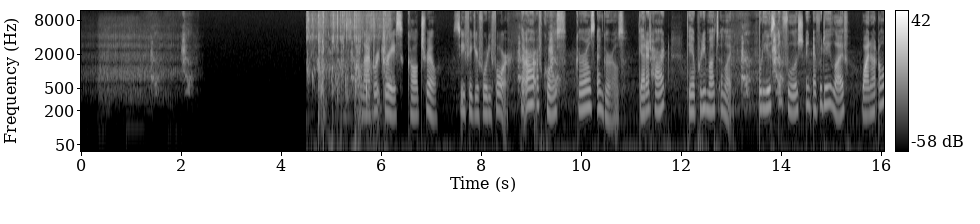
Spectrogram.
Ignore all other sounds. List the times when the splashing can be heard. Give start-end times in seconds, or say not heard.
4.5-6.2.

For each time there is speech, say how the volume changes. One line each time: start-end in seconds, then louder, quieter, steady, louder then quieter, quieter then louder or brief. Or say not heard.
5.5-16.0 steady.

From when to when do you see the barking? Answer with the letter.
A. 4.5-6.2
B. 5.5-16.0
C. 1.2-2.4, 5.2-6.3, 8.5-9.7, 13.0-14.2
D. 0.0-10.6
C.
